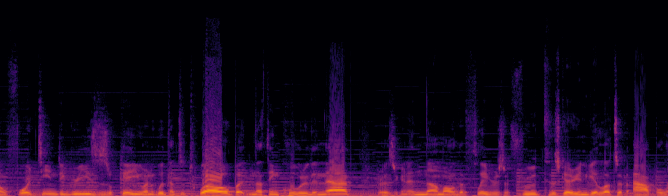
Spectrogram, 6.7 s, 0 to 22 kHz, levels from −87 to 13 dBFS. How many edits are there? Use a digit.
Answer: 1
